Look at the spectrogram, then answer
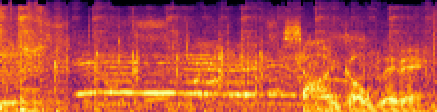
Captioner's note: upbeat music; cheering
